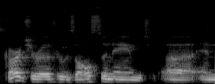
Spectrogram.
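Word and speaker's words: Carcharoth: Karcharov is how I would say it as the river possum that I am.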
